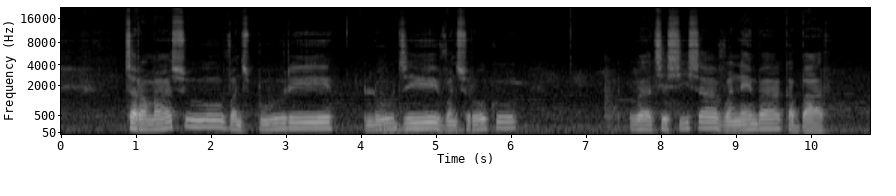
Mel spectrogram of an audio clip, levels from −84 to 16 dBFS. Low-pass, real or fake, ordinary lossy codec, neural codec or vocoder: none; real; none; none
